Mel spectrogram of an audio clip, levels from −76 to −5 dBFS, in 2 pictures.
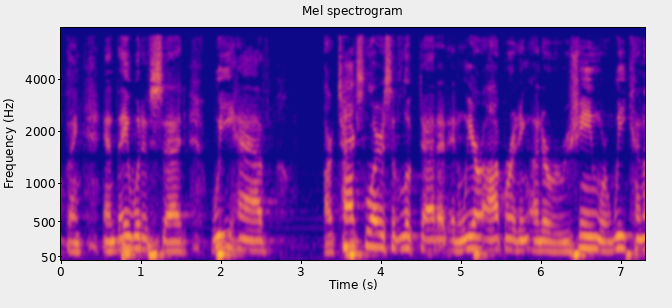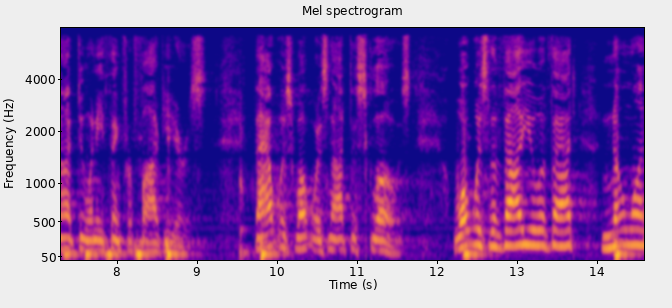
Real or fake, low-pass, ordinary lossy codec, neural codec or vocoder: real; 7.2 kHz; MP3, 48 kbps; none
